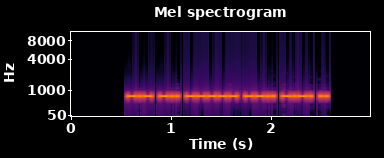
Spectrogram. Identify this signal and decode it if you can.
Morse code, heard as a keyed tone, about 41 wpm, 700 Hz. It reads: KD0ZCI
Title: USA Call Signs - 6 Characters - Repeated 3x - 45wpm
